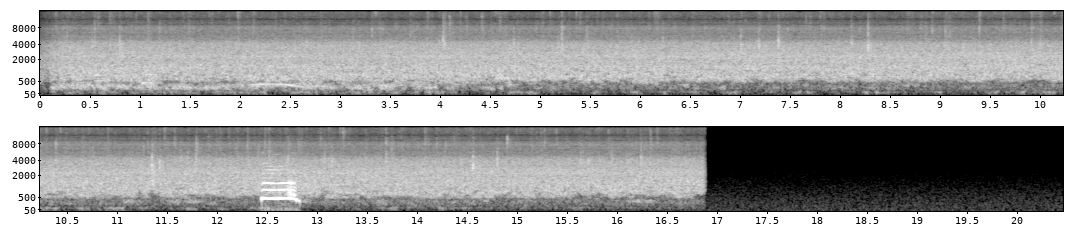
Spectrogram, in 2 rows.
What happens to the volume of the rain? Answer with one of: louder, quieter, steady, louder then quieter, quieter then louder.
steady.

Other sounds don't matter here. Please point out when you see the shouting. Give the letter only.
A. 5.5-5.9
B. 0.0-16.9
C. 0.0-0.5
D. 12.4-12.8
D.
